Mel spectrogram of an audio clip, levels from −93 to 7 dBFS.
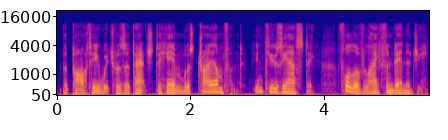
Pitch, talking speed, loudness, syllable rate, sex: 130 Hz, 160 wpm, -20 LUFS, 4.9 syllables/s, male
